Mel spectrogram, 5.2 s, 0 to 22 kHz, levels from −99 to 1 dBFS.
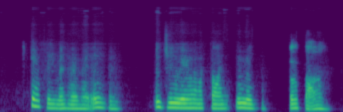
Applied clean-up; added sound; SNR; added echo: neural mask model DeepFilterNet 3.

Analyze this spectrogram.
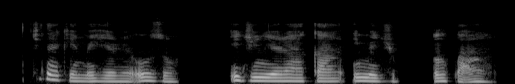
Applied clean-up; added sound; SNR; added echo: none; none; none; none.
